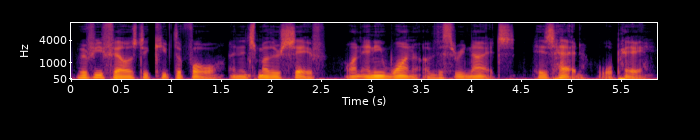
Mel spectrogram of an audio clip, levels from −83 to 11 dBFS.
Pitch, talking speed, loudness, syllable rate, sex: 90 Hz, 235 wpm, -18 LUFS, 5.1 syllables/s, male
